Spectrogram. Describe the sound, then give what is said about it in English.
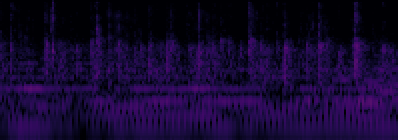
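A crowd claps hands in a dense, steady patter throughout, heard against sustained musical tones underneath, with no one speaking. “You needed to clap your hands. You better do that quickly.”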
